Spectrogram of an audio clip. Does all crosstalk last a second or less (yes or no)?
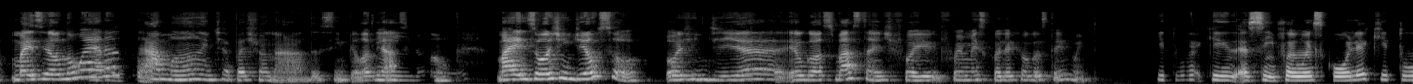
yes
